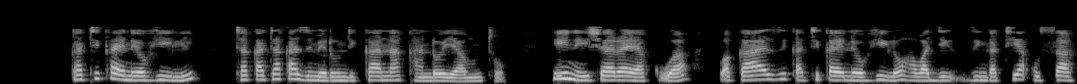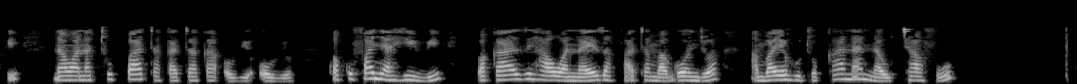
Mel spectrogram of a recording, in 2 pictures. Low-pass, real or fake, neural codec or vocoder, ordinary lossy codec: 7.2 kHz; real; none; MP3, 24 kbps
